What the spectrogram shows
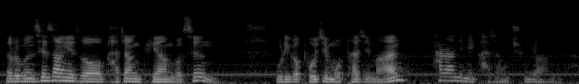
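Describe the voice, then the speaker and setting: A male pastor preaching a sermon who moves between loud fervent exhortation and relaxed, chatty storytelling. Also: mid-range voice, a little fast, noisy background. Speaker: senior pastor.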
